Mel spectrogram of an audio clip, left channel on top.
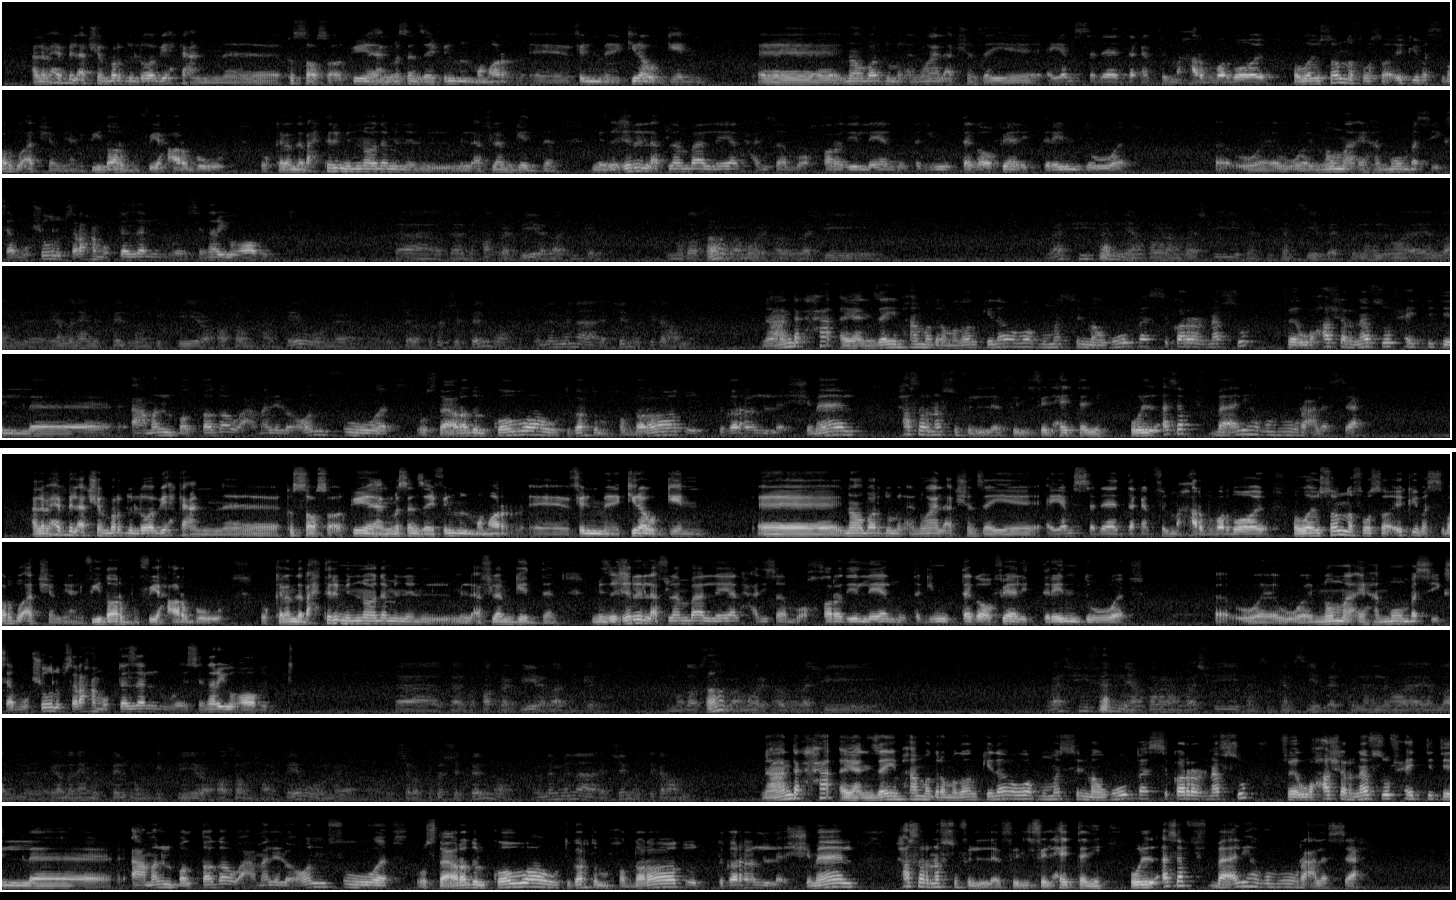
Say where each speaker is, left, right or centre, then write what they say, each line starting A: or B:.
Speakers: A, on the right; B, on the right.
A: انا بحب الاكشن برضو اللي هو بيحكي عن آه، قصة وثائقية يعني مثلا زي فيلم الممر آه، فيلم كيرة والجن آه، نوع برضو من انواع الاكشن زي آه، ايام السادات ده كان فيلم حرب برضو هو هو يصنف وثائقي بس برضو اكشن يعني في ضرب وفي حرب و- والكلام ده بحترم النوع ده من ال- من الافلام جدا من غير الافلام بقى اللي هي الحديثة المؤخرة دي اللي هي المنتجين اتجهوا فيها للترند و... و... وان هم اهمهم بس يكسبوا شغل بصراحه مبتذل وسيناريو هابط
B: ده ده ده فترة كبيرة بقالهم كده الموضوع بصراحة
A: اه
B: بقى مقرف أوي مبقاش فيه مبقاش فيه فن
A: لا
B: يعتبر أو مبقاش فيه تمثيل تمثيل بقت كلها اللي هو يلا ال- يلا نعمل فيلم ونجيب فيه رقاصة ومش عارف ايه ون... والشباب تخش الفيلم و- ونلم لنا قرشين ونتكل على الله
A: لا، عندك حق يعني زي محمد رمضان كده هو ممثل موهوب بس كرر نفسه في وحشر نفسه في حتة ال- أعمال البلطجة وأعمال العنف و- واستعراض القوة وتجارة المخدرات والتجارة الشمال حصر نفسه في ال- في ال- في الحتة دي وللأسف بقى ليها جمهور على الساحة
